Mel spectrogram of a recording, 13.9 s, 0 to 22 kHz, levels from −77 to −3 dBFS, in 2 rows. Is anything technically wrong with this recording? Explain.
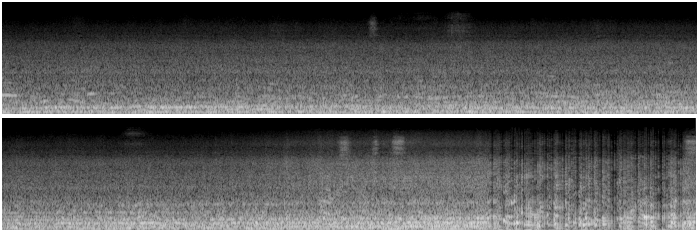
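Yes. Repeated packet loss runs from 11.84 to 13.77 s. Many short gaps, up to 33 ms, are patched by repeating prior audio, leaving choppy, robotic sound.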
